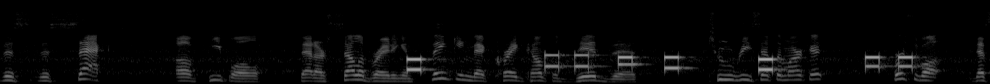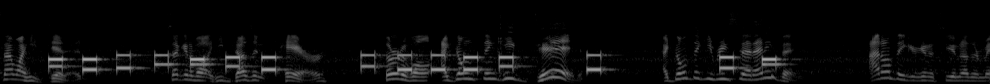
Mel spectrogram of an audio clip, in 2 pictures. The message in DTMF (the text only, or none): 1 9905 1 88 716#*82 93328 3 5*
